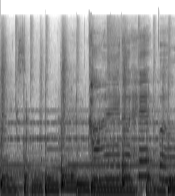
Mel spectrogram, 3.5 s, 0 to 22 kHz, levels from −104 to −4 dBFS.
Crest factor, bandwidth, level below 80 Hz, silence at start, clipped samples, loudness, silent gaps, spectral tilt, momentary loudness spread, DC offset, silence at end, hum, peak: 16 dB; 15 kHz; -24 dBFS; 0 s; under 0.1%; -17 LUFS; none; -7 dB/octave; 5 LU; under 0.1%; 0 s; none; 0 dBFS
